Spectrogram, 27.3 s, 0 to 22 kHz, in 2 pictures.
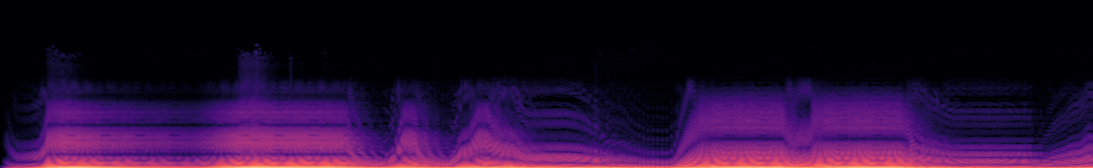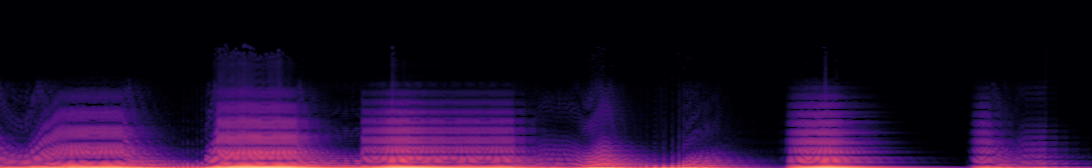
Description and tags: thereminmidi2echo
Virtual theremin sounds created with mousing freeware using the MIDI option and the GS wavetable synth in my PC recorded with Cooledit96. There was a limited range and it took some repeated attempts to get the sound to start. Second voice option with echo.
sample, free, mousing, sound, theremin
